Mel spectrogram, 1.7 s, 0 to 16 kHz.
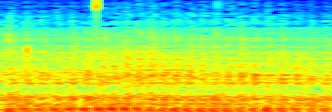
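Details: Royal Enfield Bullet new engine in its running-in period (first 2,000 km, stock exhaust): soft, even single-cylinder pulsing, rapid and regular, with a muted exhaust hum and no knocks; the thump is quieter until carbon builds up. Healthy engine still running in.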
